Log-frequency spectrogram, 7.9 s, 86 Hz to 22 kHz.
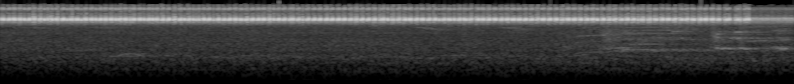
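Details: Handsome trig, also called red-headed bush cricket, singing in Maynard, Massachusetts on 14 September 2019: a continuous, very high, shrill trill held steady on one pitch, with faint lower chirps near the end before the level drops.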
